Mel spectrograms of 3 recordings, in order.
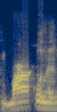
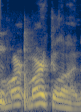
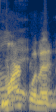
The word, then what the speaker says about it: Marquelin: Yes, it is actually pronounced Marquelin, so you got it. Okay, Markelon. That wasn't Markelon. No, you gotta roll Marquelin. it. So it's like Jacqueline, but it's Marquelin.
